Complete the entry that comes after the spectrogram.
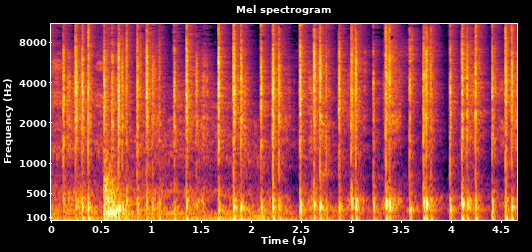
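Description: Long nails tap and scratch the surface of a small black glitter-coated clutch bag held by its metal handle. The result is a fast, uneven run of crisp, bright scratchy taps and soft thunks over a low steady hum.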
